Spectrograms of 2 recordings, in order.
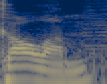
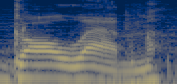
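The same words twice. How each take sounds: First: The word is said fast with reduced vowels. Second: The word is said slowly with full vowels.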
